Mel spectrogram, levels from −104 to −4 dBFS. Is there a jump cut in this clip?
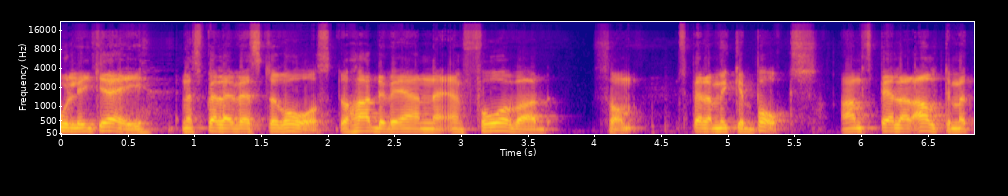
no; 0 cuts

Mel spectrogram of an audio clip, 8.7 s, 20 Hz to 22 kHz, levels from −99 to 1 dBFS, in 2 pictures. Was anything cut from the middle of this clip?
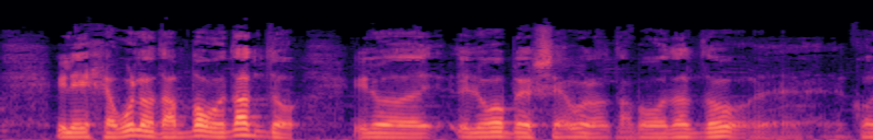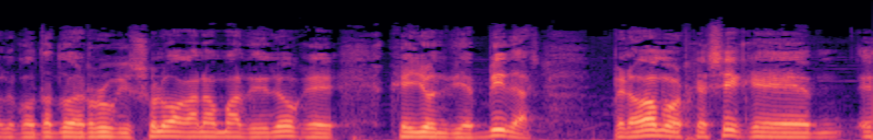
no; 0 cuts

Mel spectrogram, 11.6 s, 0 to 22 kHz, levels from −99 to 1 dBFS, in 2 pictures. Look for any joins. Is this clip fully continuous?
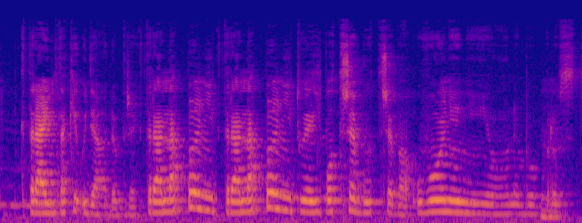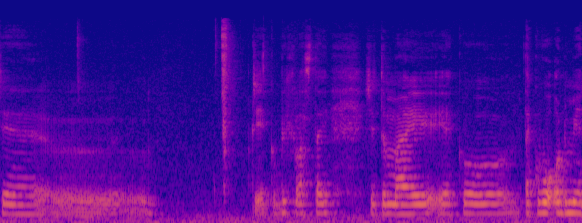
no; 3 cuts; at 2.2 s, 3.2 s, 8.4 s

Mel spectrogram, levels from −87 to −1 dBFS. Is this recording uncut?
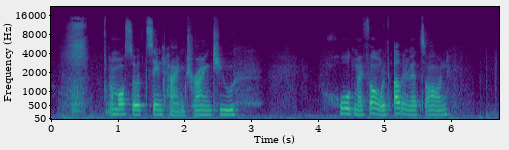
yes; 0 cuts

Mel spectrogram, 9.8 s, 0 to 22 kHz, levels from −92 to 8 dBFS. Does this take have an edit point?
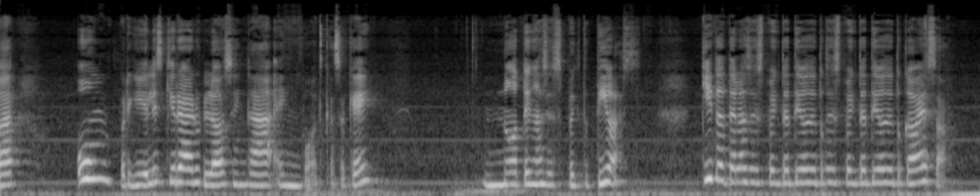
yes; 4 cuts; at 1.1 s, 2.0 s, 3.0 s, 8.3 s

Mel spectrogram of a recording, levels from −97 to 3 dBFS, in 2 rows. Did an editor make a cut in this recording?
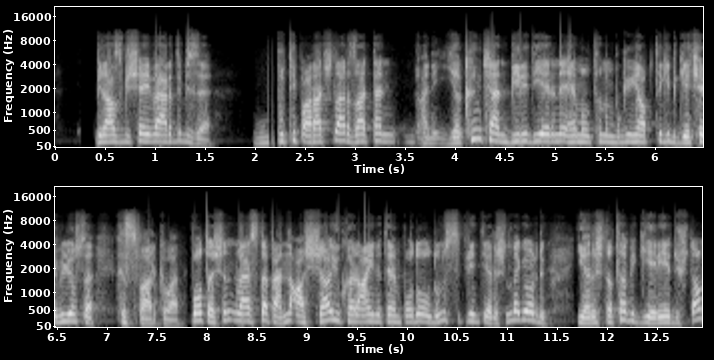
yes; 1 cut; at 7.8 s

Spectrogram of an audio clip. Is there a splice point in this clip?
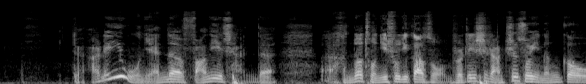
yes; 1 cut; at 3.1 s

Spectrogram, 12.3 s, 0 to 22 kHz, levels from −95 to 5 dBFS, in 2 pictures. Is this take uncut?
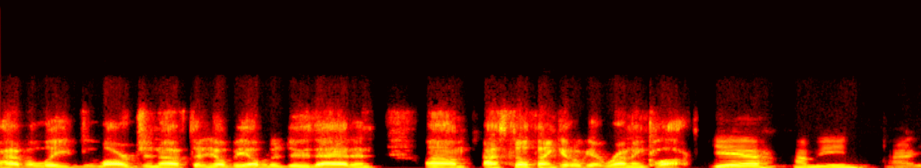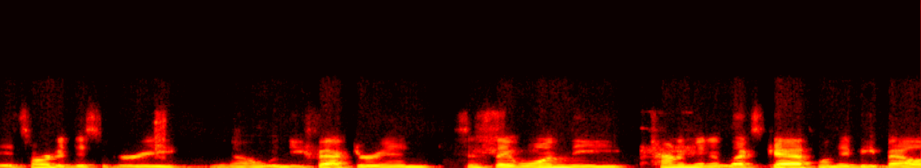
no; 5 cuts; at 3.1 s, 4.6 s, 5.9 s, 9.1 s, 10.4 s

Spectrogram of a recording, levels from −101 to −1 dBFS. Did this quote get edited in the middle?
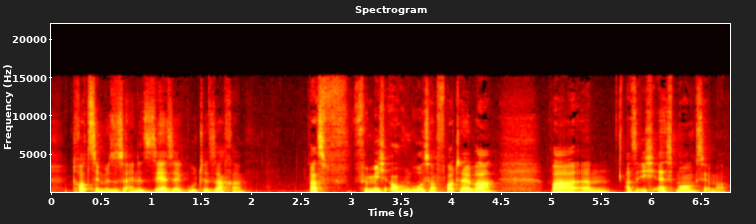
no; 0 cuts

